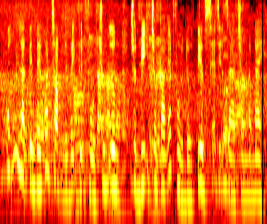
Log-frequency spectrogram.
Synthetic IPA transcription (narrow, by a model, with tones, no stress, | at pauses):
kʊ̰˧˥ŋ͡mlaː˨˩t̪i˨˩ənɗe˨˩kwaː˧nt͡ɕɔ̰˧˨wŋ͡mɗe˧˩ɓə̰˧˨ŋ̟vḭ˧˨ənfo˨˩˦t͡ɕʊ˧ŋ͡mʔɨ˧əŋt͡ɕwə˨˧˩nɓḭ˧˨t͡ɕɔ˧kaː˧ɣɛ˦˥p̚ho˧˩jɗə˨˩wt̪i˧ənsɛ̰˧˥zḭ˧˥ənzaː˧t͡ɕɔ˧wŋ͡mna˧mna˧j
